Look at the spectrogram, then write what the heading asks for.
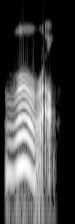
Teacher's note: the schah is a very short duration vowel sound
